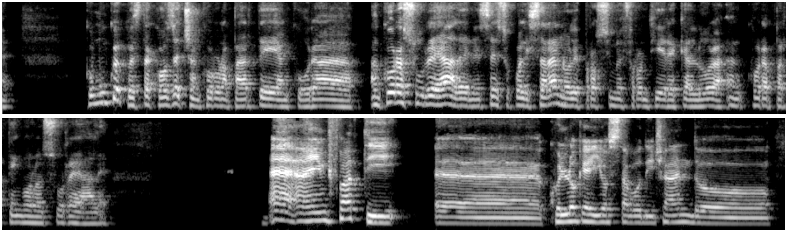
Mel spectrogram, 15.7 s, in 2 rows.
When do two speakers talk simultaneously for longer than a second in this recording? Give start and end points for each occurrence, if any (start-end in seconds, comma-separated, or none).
none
